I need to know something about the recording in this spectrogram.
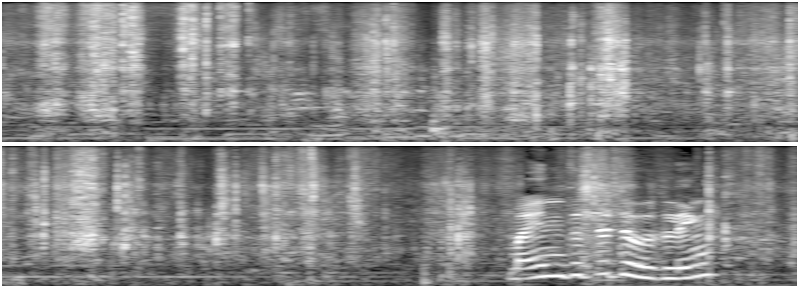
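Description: Paper crinkles and rustles as a parcel is unwrapped.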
